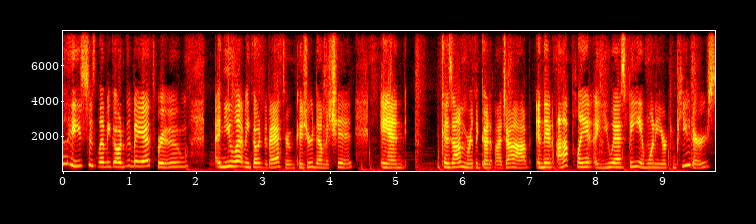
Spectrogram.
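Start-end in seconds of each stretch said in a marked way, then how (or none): 0.0-1.9 fake sobbing, crocodile-tears begging tone. Acting out crying in front of the listener to be let out, mock sobbing plea. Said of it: "And I'm sobbing".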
